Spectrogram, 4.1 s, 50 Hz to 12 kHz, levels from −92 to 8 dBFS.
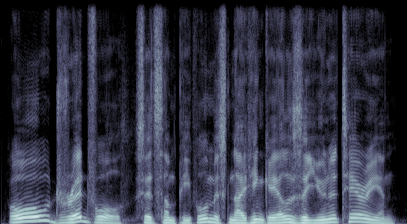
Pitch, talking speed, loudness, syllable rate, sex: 155 Hz, 145 wpm, -14 LUFS, 4.8 syllables/s, male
